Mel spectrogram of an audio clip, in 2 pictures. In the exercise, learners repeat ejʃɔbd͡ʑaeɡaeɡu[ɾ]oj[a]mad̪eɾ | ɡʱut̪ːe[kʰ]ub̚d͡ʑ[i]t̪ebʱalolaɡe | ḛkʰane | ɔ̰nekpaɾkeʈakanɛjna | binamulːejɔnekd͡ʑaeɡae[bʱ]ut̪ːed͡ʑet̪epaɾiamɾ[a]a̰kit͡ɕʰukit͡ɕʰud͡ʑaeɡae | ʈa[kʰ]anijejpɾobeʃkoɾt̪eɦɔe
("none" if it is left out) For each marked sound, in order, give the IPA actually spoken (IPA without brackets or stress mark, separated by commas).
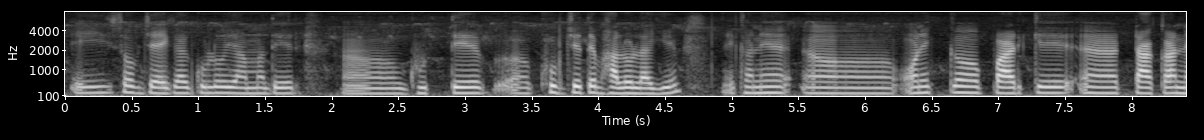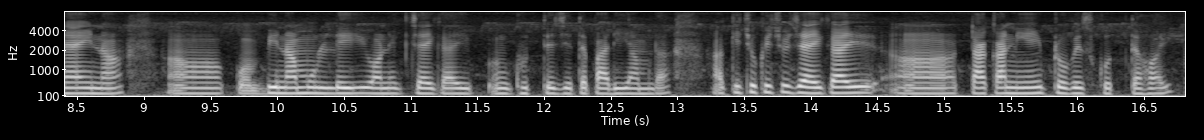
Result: l, a, kʰ, e, ɡʱ, a, k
